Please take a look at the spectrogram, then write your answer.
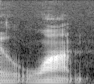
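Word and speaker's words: ワン: day for dogs because dogs in Japanese say one like w-a-n is how a dog barks instead of you know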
